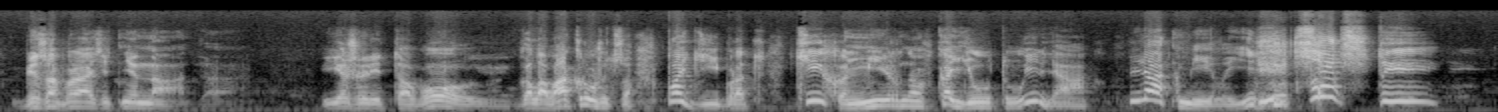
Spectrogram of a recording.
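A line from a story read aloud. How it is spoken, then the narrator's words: Growl. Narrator (Russian): Зарычал Фома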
